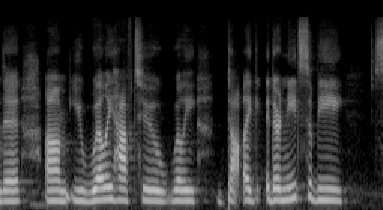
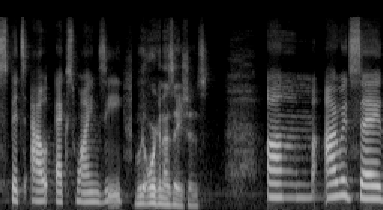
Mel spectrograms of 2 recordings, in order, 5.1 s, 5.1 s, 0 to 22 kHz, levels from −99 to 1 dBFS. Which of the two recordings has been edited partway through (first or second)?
second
